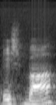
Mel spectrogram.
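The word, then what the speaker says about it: ħ: we often use this one instead we it's pronounced uh h bar people call it h bar and because we do h with a bar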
